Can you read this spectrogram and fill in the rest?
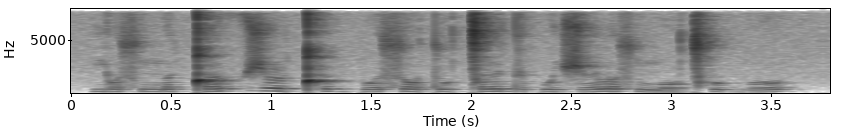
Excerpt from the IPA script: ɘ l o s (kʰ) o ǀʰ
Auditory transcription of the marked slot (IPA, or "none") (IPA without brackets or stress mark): ŋ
